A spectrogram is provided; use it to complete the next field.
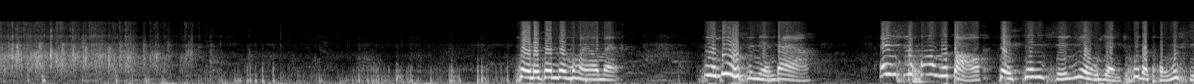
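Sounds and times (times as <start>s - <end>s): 
audience applause: 0.0s - 2.4s
speech: 5.2s - 6.3s, 7.0s - 8.2s, 8.9s - 11.9s.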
